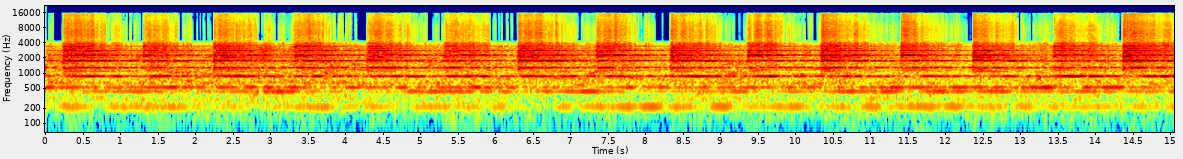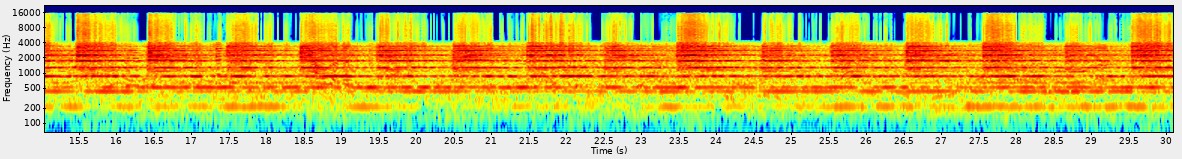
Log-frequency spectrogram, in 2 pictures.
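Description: Church bells of the Montserrat basilica ringing loudly and without pause, fresh strokes coming about every three-quarters of a second while earlier tones keep ringing under them.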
